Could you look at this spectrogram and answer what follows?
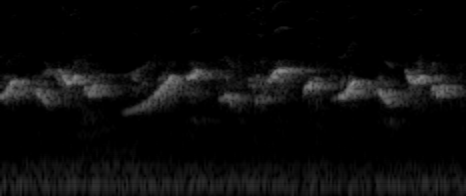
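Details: Cinnamon tanagers in full song, an unbroken stream of bright slurred whistles rising and falling in quick succession with hardly any gaps.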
